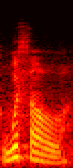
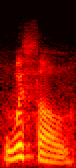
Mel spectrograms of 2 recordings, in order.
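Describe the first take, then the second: First: The t sound is silent in the middle. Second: The same.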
